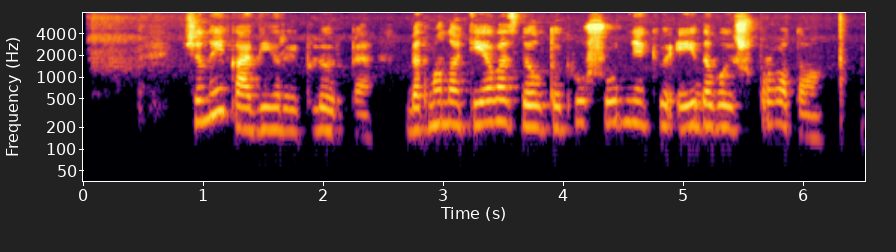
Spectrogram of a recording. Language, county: Lithuanian, Vilnius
